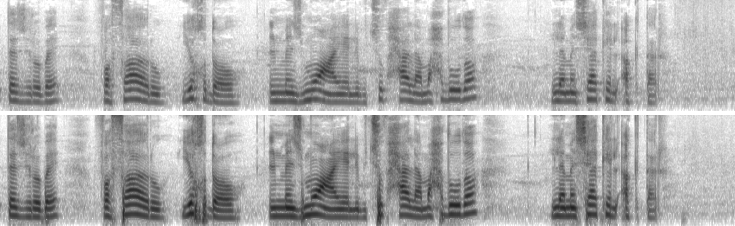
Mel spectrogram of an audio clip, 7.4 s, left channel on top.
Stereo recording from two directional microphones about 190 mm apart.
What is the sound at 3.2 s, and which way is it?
Speech, 90° right.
